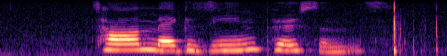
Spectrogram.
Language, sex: English, female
